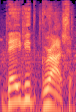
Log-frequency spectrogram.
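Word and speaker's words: David Grusch: Bueno, otra cosa que tienes que saber en esta mañana, Dave Grouch, eh, que no sé si lo pronuncié bien. David Grush,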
